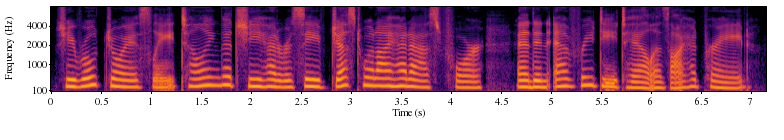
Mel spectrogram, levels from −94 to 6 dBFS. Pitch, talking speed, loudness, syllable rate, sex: 235 Hz, 185 wpm, -16 LUFS, 4.8 syllables/s, female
